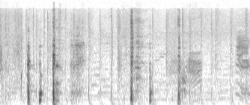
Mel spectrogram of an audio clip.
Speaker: Sorry, I just coughed all in on stream when I know what I sound like when I cough. I don't entirely sound like a smoker coughing, which is good.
